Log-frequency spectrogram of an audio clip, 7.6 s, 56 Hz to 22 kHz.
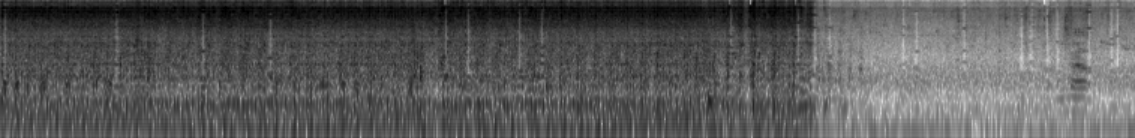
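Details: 1994 Suzuki 115 two-stroke outboard, cover off, after a 15-minute hot soak: a fast, steady popping idle for about five seconds, then shut off. Earlier it would not idle at all.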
